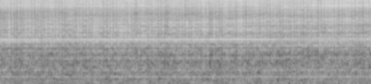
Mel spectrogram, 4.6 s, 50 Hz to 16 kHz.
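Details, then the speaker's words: Candy washing machine showing error E08 (motor rotation or tachometer fault), back panel off, mic close to the motor, empty drum turning: steady hum with a harsh, irregular crackle and fizz; abnormal motor noise from worn carbon brushes sparking. "En tout cas, il y a un bruit anormal dans le moteur."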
